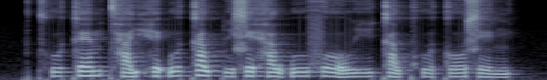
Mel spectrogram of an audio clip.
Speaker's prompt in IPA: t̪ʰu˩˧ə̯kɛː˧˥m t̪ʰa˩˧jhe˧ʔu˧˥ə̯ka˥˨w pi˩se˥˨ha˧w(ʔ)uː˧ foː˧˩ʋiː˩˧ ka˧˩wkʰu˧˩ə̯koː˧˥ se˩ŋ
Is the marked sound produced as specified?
yes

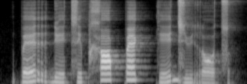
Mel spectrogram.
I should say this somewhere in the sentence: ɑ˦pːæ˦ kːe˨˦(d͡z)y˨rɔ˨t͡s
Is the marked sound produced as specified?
yes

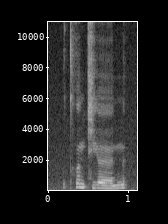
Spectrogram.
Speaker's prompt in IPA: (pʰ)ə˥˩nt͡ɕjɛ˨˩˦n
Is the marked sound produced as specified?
no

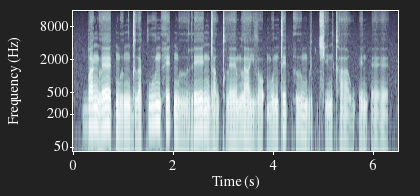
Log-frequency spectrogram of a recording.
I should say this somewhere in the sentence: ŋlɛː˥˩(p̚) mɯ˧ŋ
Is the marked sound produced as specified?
no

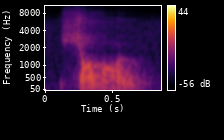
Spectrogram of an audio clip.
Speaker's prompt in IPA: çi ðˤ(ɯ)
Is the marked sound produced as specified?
yes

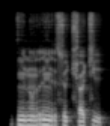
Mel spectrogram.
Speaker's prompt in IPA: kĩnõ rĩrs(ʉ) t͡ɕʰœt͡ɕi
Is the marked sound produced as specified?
yes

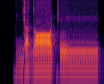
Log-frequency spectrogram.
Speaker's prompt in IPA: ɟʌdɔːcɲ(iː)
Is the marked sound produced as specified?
yes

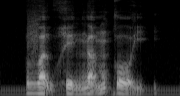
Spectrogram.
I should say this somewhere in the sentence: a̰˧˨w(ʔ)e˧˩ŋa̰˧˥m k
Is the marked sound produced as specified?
no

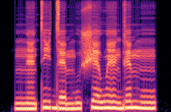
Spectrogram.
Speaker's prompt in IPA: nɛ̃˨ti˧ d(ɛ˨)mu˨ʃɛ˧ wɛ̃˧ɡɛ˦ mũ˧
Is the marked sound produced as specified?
yes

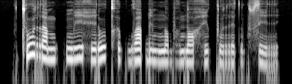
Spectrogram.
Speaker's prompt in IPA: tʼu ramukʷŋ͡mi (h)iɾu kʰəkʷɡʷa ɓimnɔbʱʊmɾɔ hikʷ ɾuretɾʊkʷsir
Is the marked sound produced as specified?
yes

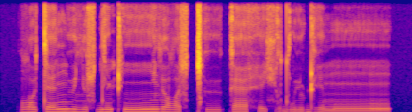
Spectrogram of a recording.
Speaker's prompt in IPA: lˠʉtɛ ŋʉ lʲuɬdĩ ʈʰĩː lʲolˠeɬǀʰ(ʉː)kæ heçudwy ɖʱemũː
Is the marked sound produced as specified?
yes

